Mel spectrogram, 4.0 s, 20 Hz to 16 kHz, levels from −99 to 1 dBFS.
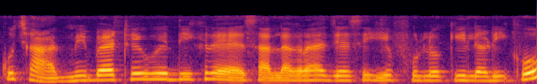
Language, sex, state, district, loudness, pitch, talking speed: Hindi, female, Haryana, Rohtak, -17 LUFS, 190 Hz, 255 wpm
